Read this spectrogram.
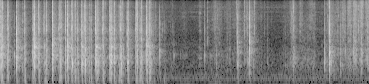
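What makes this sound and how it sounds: Fingertips quickly tap and scratch the surface of a small, hollow green printed cardboard retail box with a barcode, held in one hand. For about two seconds there is a dense, rapid run of dry, papery taps and scratches. Then it drops to a quiet stretch with only a few scattered soft taps and one sharper tap near the end.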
